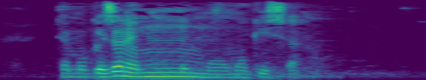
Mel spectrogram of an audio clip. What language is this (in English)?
Ganda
